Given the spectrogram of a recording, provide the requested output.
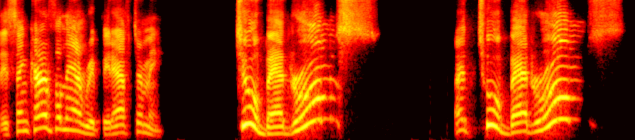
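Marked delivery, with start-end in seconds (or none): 2.4-6.2 rising pitch on the word "right". Showing learners how to check understanding: rising intonation to check understanding. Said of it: "Rising intonation to check understanding".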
